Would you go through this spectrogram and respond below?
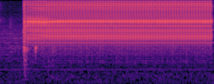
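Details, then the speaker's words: Fuel injector pulsed by a handheld injector tester just after repairing a broken circuit-board trace in the tester; steady rapid high ticking starts abruptly at power-up, with the output LED flashing. Normal injector pulsing. "Okay, survey says. Did you hear that? We are working."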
